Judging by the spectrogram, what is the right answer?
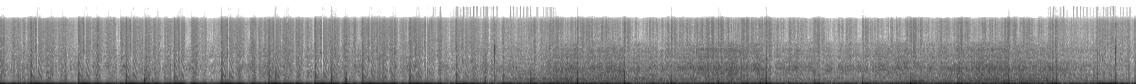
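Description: Moscow tram rolling past close by: a low rumble with irregular knocks and clatter from the wheels on the rails.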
